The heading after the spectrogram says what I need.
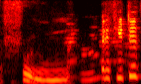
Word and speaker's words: Frome: Wrong, it's not frome. F-R-O-M-E, it should be blitheringly obvious, is pronounced froom.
